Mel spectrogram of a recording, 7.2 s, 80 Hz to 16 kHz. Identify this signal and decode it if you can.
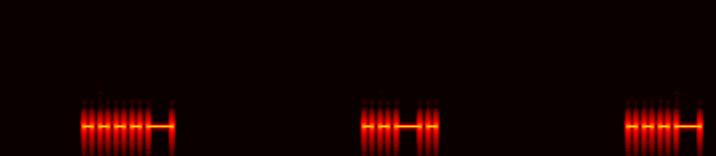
Morse code, heard as a keyed tone, about 15 wpm, spaced as for 4 wpm, 700 Hz. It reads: 4FV
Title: USA Call Signs - 6 Characters - 8x Character Spacing - 15wpm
